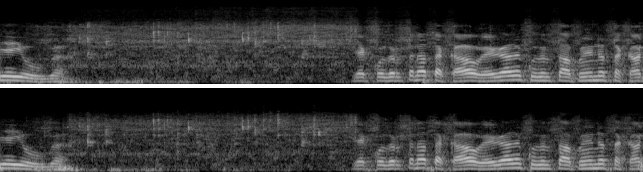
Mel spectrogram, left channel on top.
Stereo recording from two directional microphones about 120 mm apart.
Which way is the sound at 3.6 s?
5° right (ahead or behind).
